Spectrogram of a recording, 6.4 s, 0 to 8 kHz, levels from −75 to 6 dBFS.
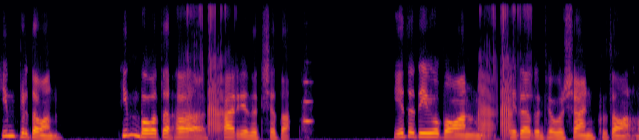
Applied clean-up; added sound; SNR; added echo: neural diffusion model UNIVERSE++.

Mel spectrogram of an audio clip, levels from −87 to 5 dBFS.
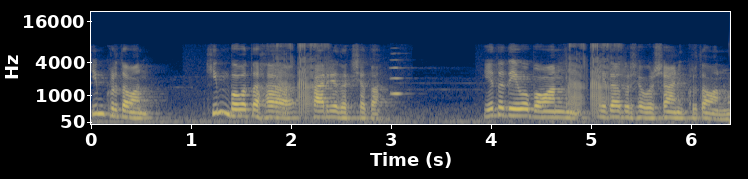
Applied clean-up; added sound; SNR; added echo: none; Bowed string instrument + Fart; 14 dB; none.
